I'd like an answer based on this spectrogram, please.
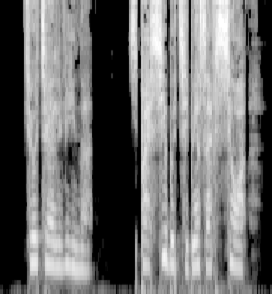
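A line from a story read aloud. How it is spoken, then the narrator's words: Whisper, girl. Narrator (Russian): прошептала девочка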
